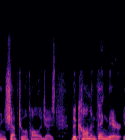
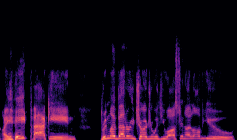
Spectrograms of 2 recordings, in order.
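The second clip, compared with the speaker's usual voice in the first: mock calling out; 10 semitones higher, slower than usual. Craig calls to Austin while packing, exaggerated holler. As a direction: call across the house in a hammed-up high voice.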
